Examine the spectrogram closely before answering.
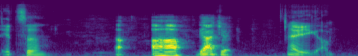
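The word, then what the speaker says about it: Itse: what it's a okay like i-t-s-e but it's pronounced it's a uh-huh gotcha there you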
